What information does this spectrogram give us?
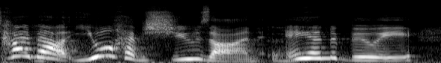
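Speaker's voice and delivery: mock call, high and loud, slowing at the end.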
